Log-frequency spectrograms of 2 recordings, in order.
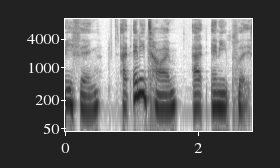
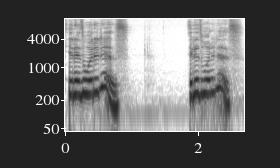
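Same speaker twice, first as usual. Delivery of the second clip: shrugging acceptance; 7 semitones higher than usual. Retold or imitated. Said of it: "Or you're like".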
